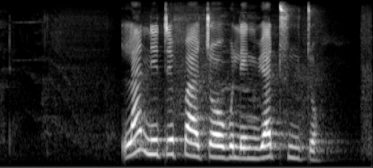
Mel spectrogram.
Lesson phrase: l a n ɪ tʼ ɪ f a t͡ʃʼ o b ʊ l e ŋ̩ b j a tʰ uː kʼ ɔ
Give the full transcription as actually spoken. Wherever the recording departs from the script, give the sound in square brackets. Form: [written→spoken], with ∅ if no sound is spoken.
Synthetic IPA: l a n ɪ tʼ ɪ f a t͡ʃʼ [o→ɔ] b ʊ l e ŋ̩ b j a tʰ uː [kʼ→tʼ] ɔ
